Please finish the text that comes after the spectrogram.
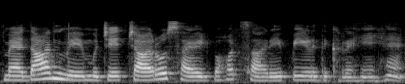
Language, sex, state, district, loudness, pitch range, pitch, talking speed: Hindi, female, Madhya Pradesh, Katni, -17 LUFS, 185-220 Hz, 195 Hz, 160 wpm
